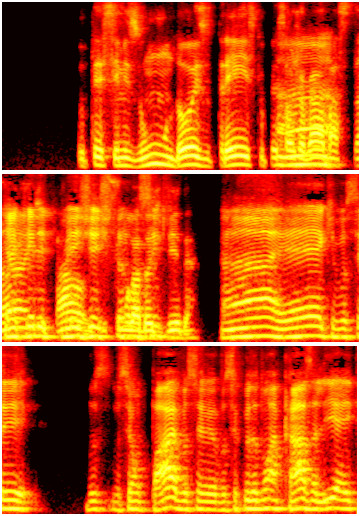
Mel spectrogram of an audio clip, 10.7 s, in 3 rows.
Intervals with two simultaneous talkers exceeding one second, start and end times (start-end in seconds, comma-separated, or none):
2.7-5.5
